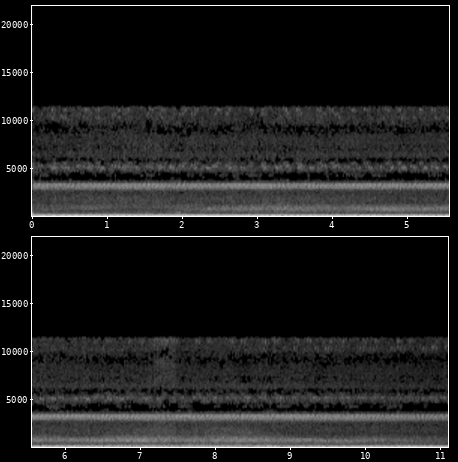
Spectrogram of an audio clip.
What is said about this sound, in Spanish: Grillos en el desierto de Chihuahua.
